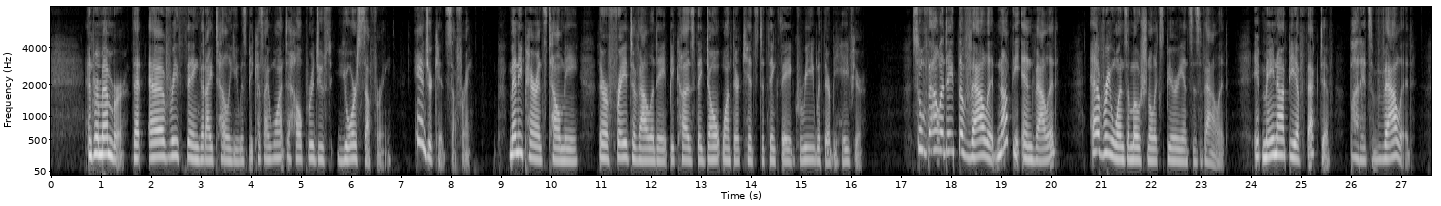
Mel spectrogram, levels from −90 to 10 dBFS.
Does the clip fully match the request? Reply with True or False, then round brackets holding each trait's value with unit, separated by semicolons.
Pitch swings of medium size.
True (4.3 semitones)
